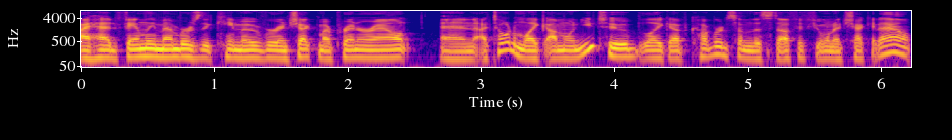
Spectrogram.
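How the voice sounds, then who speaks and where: A man talks at a very fast pace with fairly even intonation and hardly any pauses. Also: medium pitch for a man, very clean recording, silent background. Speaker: 3D printing YouTuber. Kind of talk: casual live-stream talk to viewers. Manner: rambling, hesitant.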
